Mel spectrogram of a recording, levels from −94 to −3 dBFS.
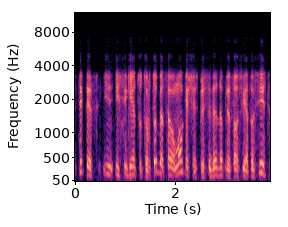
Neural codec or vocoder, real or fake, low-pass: codec, 16 kHz, 6 kbps, DAC; fake; 7.2 kHz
